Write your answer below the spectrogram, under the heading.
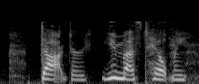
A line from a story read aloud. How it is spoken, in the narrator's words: Simon gasped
